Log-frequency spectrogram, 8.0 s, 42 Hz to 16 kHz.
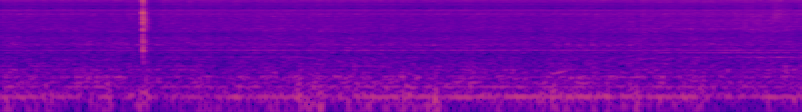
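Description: Steady low motor hum of a film-transport machine winding a warped 8mm film slowly through a hand-held cleaning cloth, with one sharp click about a second and a half in.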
